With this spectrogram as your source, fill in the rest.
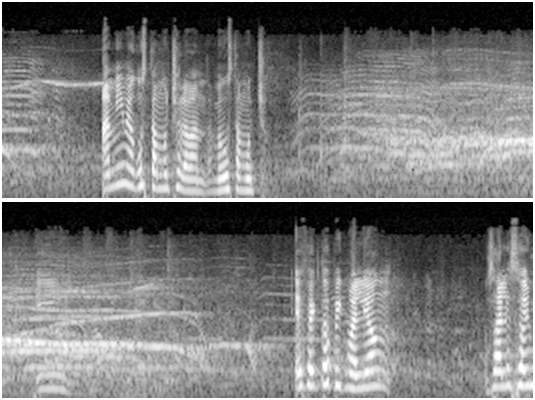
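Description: A young woman speaks into a microphone with animation, heard through loudspeakers in an echoing hall.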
